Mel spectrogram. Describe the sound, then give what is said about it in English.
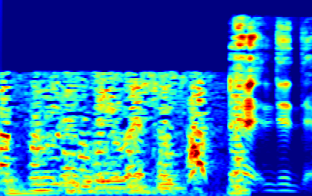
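A dog gives a few short, sharp barks in quick succession near the end, following a stretch of muffled, sung-sounding voice. The barks are fairly loud. “Oh, and then a dog did a bark.”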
